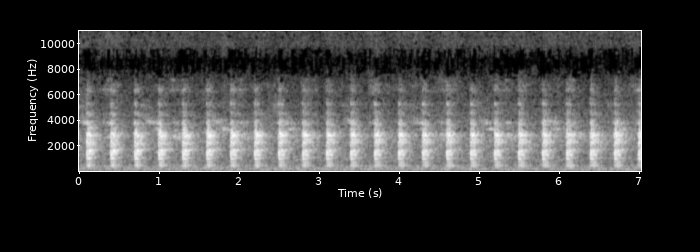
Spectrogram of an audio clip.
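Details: GE 1.5 Tesla MRI scanner running a daily QA sequence (RF 63.8 MHz, TE 25, TR 300), heard from the technologist's side: loud steady rhythmic knocking about 200 a minute over constant hum, helium recondenser in background.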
